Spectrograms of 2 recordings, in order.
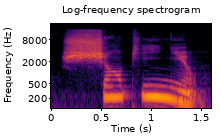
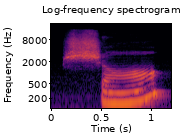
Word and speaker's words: champignon: Le champignon. Le champignon. GN makes the sound ñ in French, like in canyon or onion.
